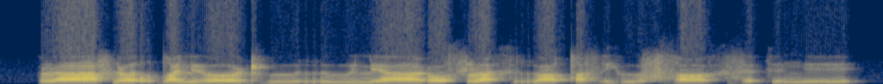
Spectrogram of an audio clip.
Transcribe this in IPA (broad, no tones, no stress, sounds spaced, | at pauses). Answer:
ɭ aː f ɳ ʌː r dˤ o lʲ ʌː ɖʱ ɯː r ɯː lʲ aː ɽ u sˤ ɭ e x r u tˤ ʌ z j ɯː f zˤ ʌː x z ɛ k e ŋ e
